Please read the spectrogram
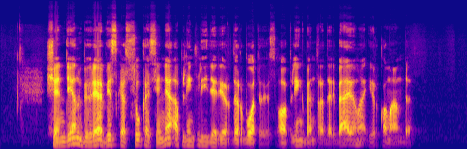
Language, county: Lithuanian, Vilnius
